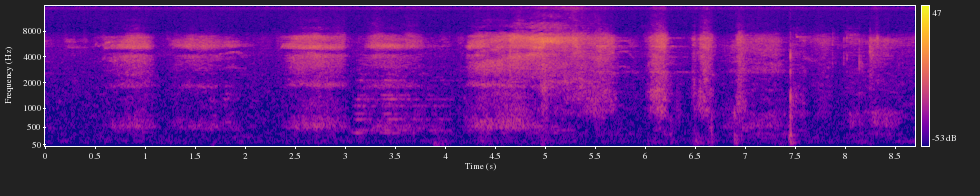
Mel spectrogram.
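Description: A person breathing close to the microphone in soft, evenly paced puffs, some in pairs. Then light clicks and taps as a tuna can lined and lidded with pastry is handled and set down on a plastic cutting board, one sharp click standing out near the end.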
